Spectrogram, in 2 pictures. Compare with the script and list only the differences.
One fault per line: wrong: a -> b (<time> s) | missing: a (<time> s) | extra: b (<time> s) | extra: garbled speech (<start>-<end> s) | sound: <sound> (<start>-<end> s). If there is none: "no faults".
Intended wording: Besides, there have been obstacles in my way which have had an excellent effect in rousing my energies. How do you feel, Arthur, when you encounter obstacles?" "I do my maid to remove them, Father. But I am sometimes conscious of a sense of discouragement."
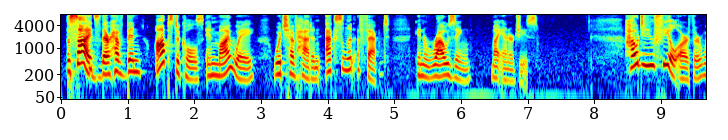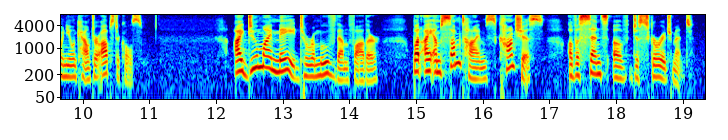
no faults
